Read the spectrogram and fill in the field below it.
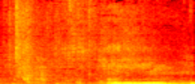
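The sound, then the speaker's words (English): A low, gurgling stomach rumble rises after a second of quiet hiss and carries on as a throaty, wavering growl for nearly a second. No one talks. “Was that your stomach rumbling?”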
